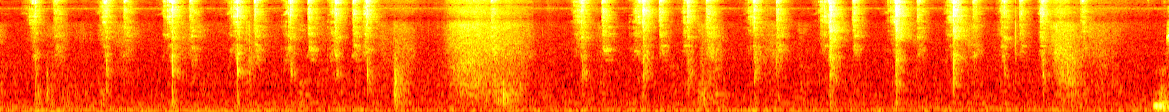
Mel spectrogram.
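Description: Grooming scissors snip a poodle's top knot in quick, irregular bursts of crisp metallic clicks, close and fairly quiet, with no talking.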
